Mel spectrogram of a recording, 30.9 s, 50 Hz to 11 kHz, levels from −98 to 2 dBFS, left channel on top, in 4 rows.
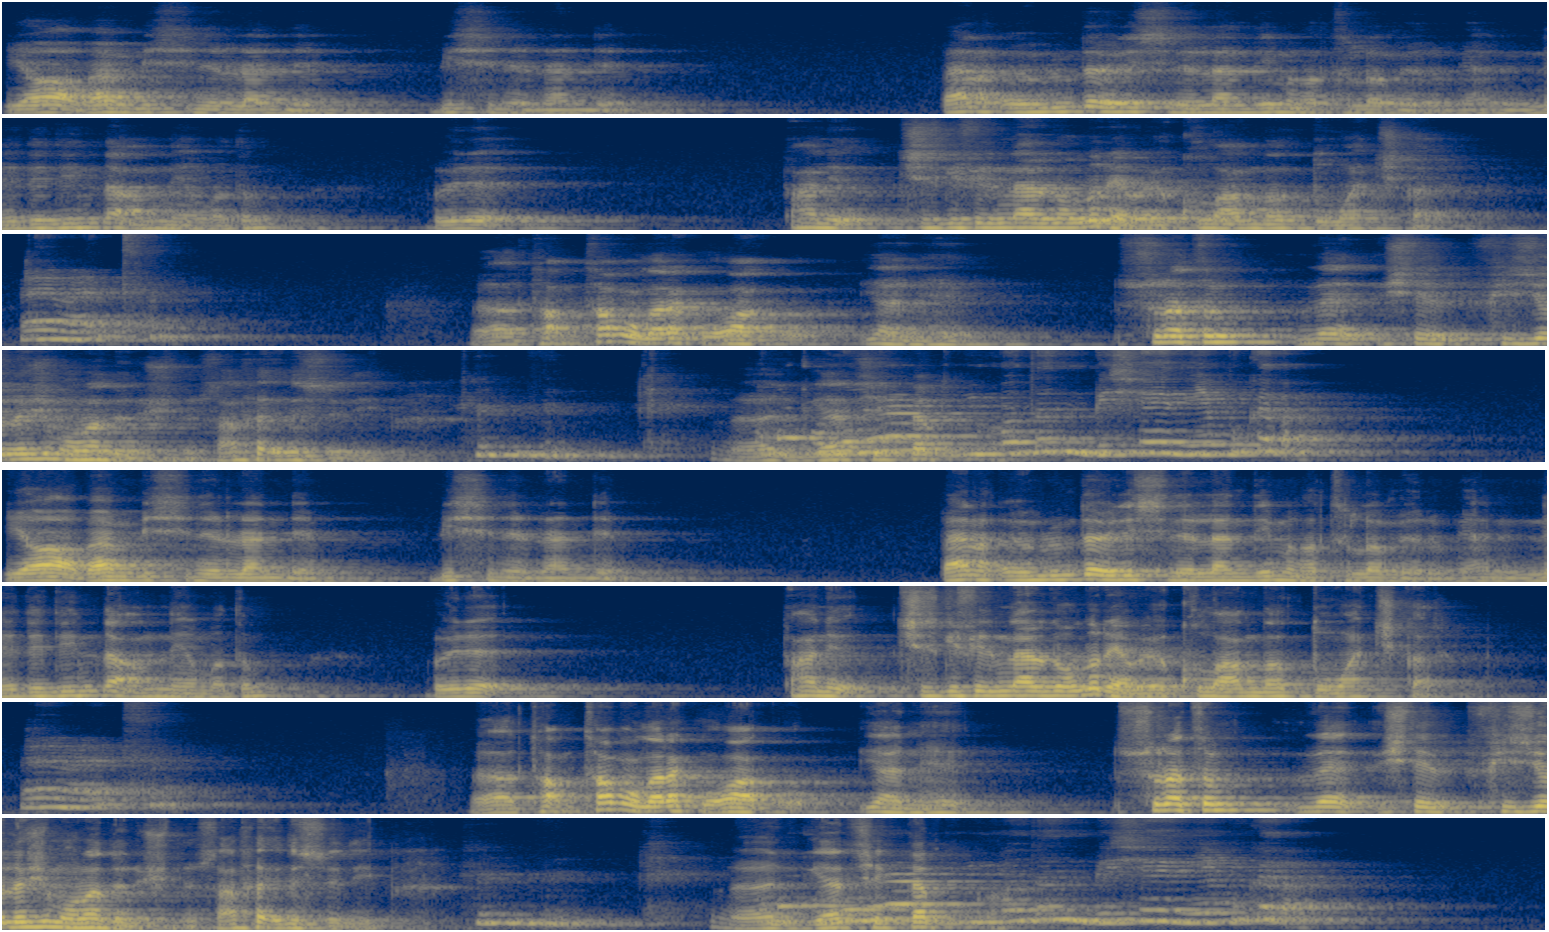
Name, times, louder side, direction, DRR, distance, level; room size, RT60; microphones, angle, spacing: voice 1, 0.0-1.7 2.1-3.1 4.7-9.1 9.9-10.3 11.7-14.9 17.8-19.5 19.7-20.3 21.0-25.1 26.7-27.9, right 4 dB, 85° right, 10 dB, 0.4 m, -25 dB
voice 2, 15.5-16.3 25.5-26.1 26.9-29.6, equal, 75° left, -2 dB, 1.5 m, -31 dB
8.9 x 3.0 x 4.2 m, 1.3 s
head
